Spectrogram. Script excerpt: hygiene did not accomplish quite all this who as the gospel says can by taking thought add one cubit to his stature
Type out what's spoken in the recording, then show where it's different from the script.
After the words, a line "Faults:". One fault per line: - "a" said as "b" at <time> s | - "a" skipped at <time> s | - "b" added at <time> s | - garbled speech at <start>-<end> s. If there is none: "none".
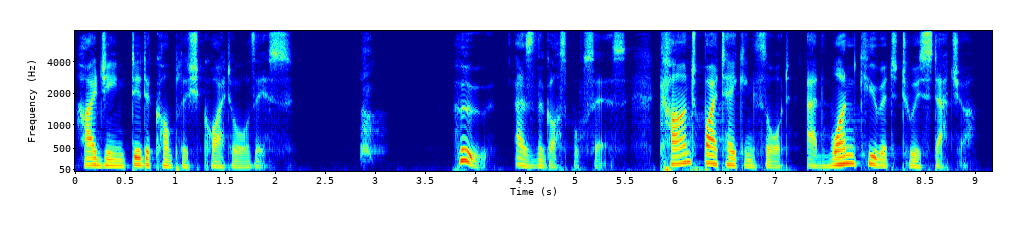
hygiene did accomplish quite all this who as the gospel says can't by taking thought add one cubit to his stature
Faults:
- "not" skipped at 0.7 s
- "can" said as "can't" at 5.8 s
